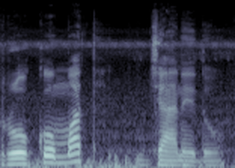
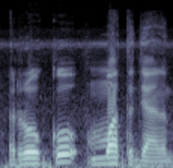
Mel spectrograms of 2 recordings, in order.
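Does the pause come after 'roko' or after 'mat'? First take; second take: after mat; after roko. First: There is a pause right after the second word. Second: There is a pause right after the first word. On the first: The person should be allowed to leave. "रोको मत, जा रहा है तो जाने दो" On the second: The person should be stopped from leaving. "यानी कि इसमें रोकना चाह रहा है किसी व्यक्ति को ये"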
